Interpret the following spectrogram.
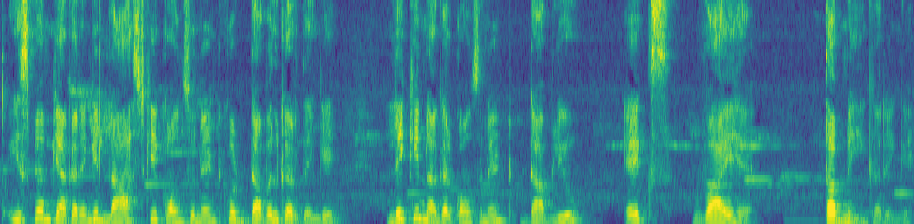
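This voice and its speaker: Very bright-voiced woman teaching grammar. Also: medium pitch, expressive, normal speed. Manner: patient, explains step by step with examples. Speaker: English teacher. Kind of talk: slide-based Hindi grammar lesson.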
